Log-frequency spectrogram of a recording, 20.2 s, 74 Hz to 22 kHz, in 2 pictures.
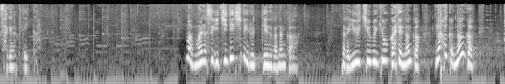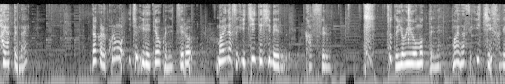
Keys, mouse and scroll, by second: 0.6 click, 12.9 click, 17.4 click.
